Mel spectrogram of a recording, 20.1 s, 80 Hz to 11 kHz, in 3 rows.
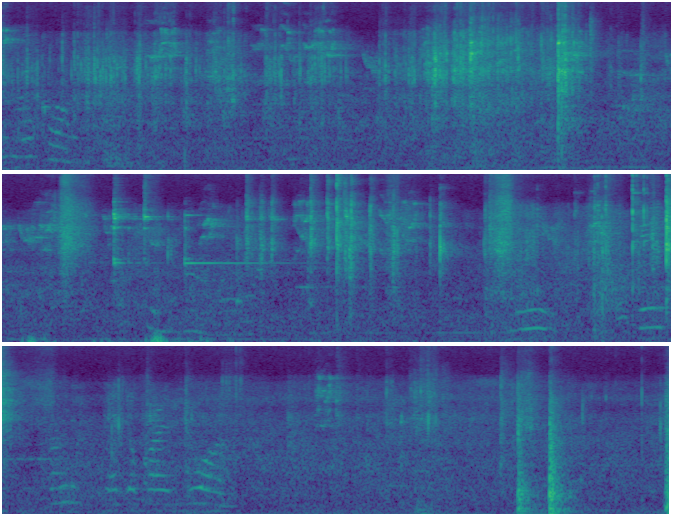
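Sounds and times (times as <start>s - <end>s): metal tools clinking and knocking: 7.8s - 11.3s, 12.4s - 13.6s.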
